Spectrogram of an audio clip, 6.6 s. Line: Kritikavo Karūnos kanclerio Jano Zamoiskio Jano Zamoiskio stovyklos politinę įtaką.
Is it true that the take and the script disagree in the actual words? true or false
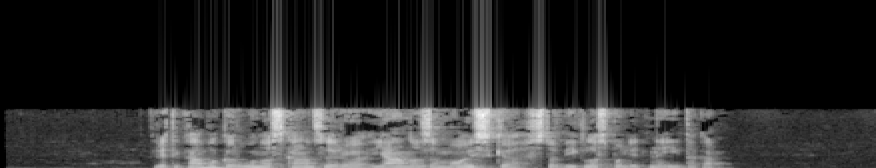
true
